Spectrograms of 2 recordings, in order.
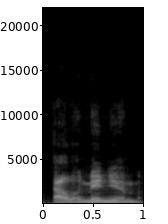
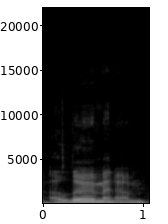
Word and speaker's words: aluminium: No, I used to love the whole, you say something this way or that way, and it's just like aluminium, aluminum.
